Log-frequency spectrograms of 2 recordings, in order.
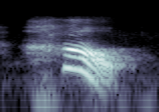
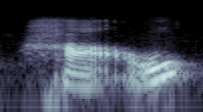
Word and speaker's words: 好: great awesome okay but when it is pronounced as the fourth tone the falling tone how instead of how it is a verb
